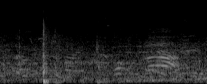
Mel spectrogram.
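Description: A football kicked once, a single sharp thud about half a second in, with players shouting on the pitch.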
